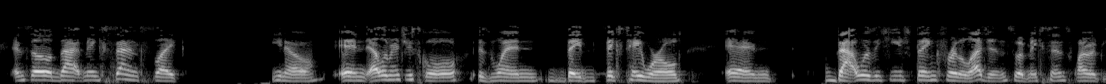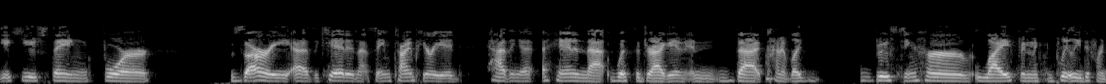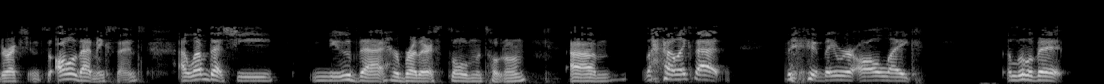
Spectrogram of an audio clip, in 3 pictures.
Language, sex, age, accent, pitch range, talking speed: English, female, 20-39, American, 165-205 Hz, 175 wpm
